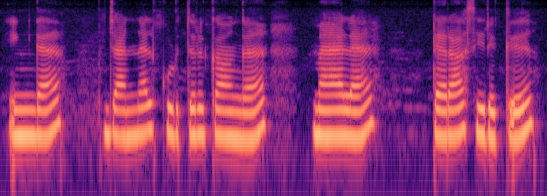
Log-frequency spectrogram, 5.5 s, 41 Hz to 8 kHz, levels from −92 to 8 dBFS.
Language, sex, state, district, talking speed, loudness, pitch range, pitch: Tamil, female, Tamil Nadu, Nilgiris, 65 wpm, -14 LUFS, 205-230 Hz, 215 Hz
